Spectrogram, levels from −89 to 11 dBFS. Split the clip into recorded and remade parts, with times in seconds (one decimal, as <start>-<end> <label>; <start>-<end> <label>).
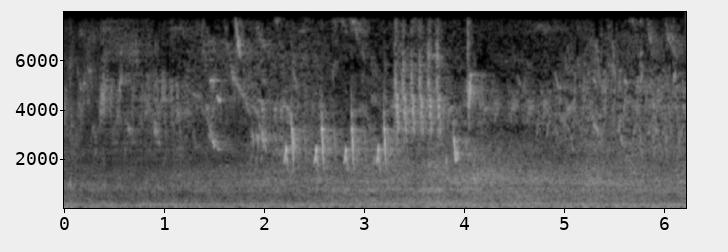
0.0-0.4 recorded; 0.4-1.1 remade; 1.1-6.2 recorded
